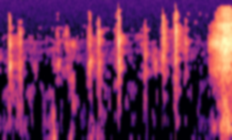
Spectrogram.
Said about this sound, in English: We're typing in the chat window, and I told him I'm vamping.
